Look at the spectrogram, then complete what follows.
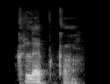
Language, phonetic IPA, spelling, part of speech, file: Polish, [ˈklɛpka], klepka, noun, Pl-klepka.ogg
